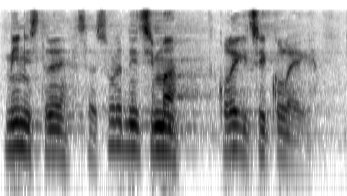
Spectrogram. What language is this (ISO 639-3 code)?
hrv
